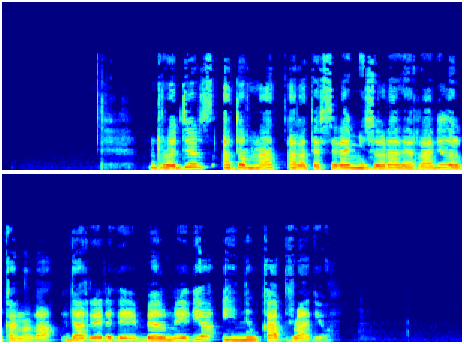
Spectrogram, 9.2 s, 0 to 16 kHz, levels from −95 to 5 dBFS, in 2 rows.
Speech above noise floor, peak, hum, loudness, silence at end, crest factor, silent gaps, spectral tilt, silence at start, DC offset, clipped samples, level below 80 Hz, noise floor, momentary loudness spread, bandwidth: 61 dB; -6 dBFS; none; -22 LUFS; 1.35 s; 16 dB; none; -4 dB/octave; 1.45 s; under 0.1%; under 0.1%; -80 dBFS; -82 dBFS; 8 LU; 11.5 kHz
